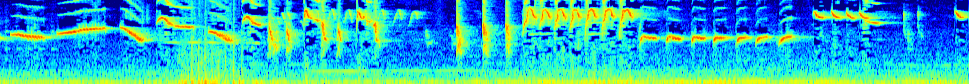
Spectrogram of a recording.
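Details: Full, fast song of a Sunda robin: rising whistles, a dry rattle, a high buzzy trill, then a string of evenly repeated flat whistled notes and short high chirps, over a low hum.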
